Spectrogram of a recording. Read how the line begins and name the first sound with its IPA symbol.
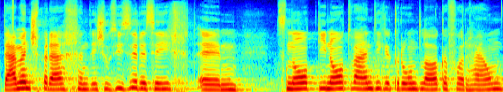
d̥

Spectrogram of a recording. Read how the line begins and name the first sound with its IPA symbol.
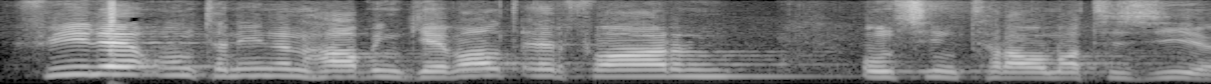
f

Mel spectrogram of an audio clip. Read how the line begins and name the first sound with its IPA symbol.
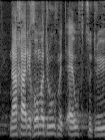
n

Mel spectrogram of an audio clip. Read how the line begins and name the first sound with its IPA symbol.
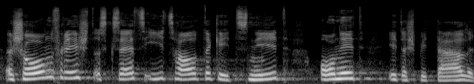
ə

